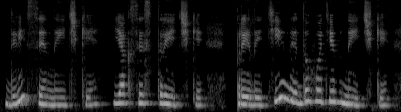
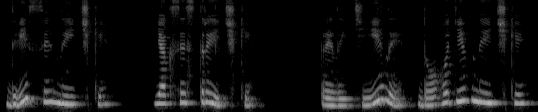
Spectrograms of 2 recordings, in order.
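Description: First: The lines are recited at a normal pace. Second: The lines are recited at a slower pace.

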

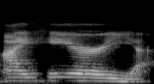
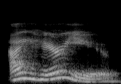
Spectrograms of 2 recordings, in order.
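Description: First: The last word is reduced to 'ya'. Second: The last word is a full 'you'. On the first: The speaker calls it right. "Não, I hear ya" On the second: The speaker calls it wrong. "Eles não falam I hear you"

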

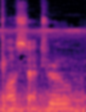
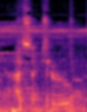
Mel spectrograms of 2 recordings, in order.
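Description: First: The first vowel is a rounded 'oh' sound. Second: The first vowel is an open 'ah' sound. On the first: The speaker calls it right. "but it's pronounced os" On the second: The speaker calls it wrong. "So you could say Asa"

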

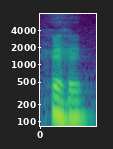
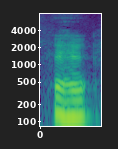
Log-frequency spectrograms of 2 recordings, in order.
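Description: The two takes are said the same way.

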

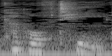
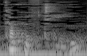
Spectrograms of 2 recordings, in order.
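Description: First: The word 'of' is pronounced fully and clearly. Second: The word 'of' is reduced to a weak sound. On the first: "when we say cup of tea" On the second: "it becomes cup of tea"

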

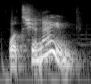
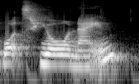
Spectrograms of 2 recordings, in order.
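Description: First: The vowel in 'your' is reduced to a schwa. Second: The vowel in 'your' is a full vowel. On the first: The speaker calls it right. "We say" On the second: The speaker calls it wrong. "So instead of saying"

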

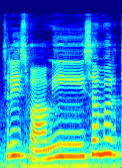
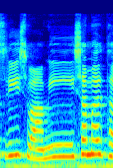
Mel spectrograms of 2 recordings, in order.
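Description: Both takes have the same delivery.

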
